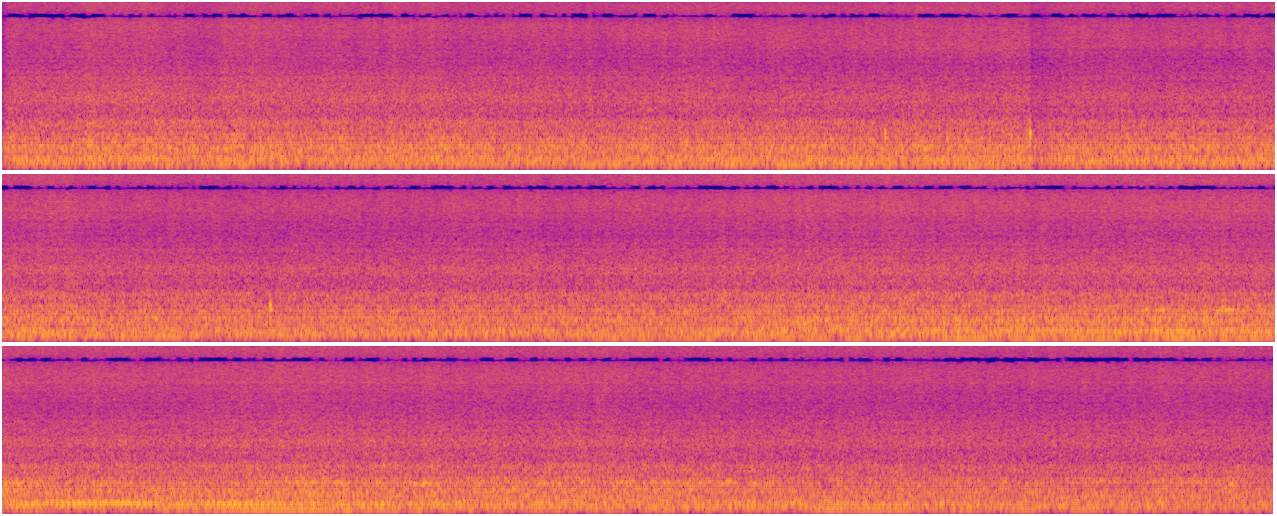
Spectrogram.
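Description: Heavy rain pouring down onto a wet paved street, a loud steady hiss. A little past halfway a passing motor vehicle's engine and tyres on the wet road swell under the rain for a few seconds.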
